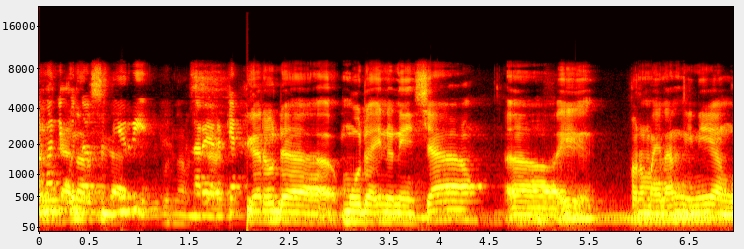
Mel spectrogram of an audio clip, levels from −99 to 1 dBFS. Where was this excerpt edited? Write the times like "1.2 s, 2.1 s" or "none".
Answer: 2.1 s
